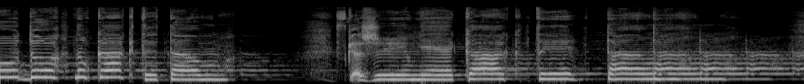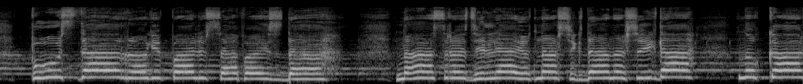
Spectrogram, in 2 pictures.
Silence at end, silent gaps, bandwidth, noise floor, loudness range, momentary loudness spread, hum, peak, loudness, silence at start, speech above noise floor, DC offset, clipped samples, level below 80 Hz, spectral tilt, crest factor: 0 s; none; 15.5 kHz; -50 dBFS; 3 LU; 11 LU; none; -10 dBFS; -24 LUFS; 0 s; 26 dB; under 0.1%; under 0.1%; -70 dBFS; -3 dB/octave; 14 dB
